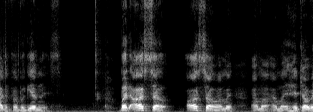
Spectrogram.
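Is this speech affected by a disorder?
Yes: traumatic brain injury.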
